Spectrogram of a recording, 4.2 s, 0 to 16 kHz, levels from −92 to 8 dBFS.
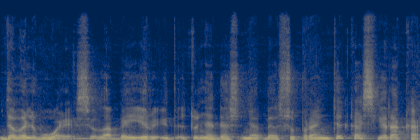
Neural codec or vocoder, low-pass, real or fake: codec, 44.1 kHz, 7.8 kbps, Pupu-Codec; 14.4 kHz; fake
